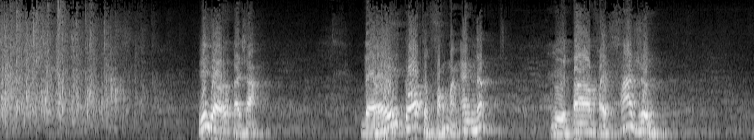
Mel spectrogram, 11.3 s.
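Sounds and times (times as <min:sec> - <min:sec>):
crowd clapping: 0:00.0 - 0:02.8
speech: 0:03.0 - 0:04.0, 0:05.4 - 0:07.4, 0:08.2 - 0:09.9.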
